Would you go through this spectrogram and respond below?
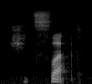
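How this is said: The stress falls on the second word. "notice the stress typically falling on the participle"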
